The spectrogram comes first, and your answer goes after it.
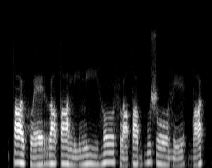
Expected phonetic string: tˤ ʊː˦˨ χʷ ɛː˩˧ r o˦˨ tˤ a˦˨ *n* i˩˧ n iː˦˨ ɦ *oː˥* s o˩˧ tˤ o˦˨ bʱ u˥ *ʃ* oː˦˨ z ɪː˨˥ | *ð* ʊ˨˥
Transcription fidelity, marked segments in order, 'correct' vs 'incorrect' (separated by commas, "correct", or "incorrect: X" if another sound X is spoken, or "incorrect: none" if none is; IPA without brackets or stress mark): correct, correct, correct, incorrect: dˤ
